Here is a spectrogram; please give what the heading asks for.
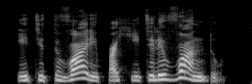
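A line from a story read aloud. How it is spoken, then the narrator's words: Pained growl. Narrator (Russian): с рычанием произнес Каварди, кривясь от боли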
